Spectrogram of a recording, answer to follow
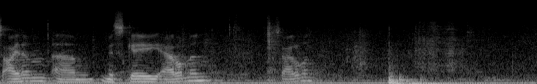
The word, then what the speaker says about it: Adelmann: Adelmann? You pronounced it right this time.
